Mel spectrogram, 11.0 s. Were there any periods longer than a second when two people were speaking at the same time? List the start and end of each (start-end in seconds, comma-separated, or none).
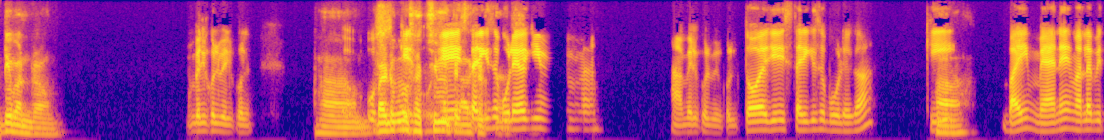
3.4-5.3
